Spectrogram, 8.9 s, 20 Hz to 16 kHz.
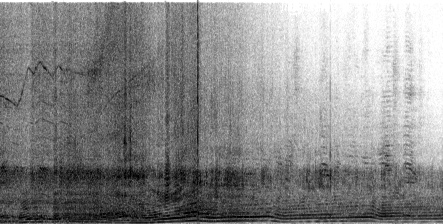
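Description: Two turbocharged 2.5-litre five-cylinder engines, in a VW Golf 7.5 R with an Audi RS3 engine swap and an Audi RS3 8V sedan, accelerating at full throttle down a drag strip. The pitch climbs through each gear and drops back at every upshift, about five shifts in all, and the sound fades slightly as the cars pull away.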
